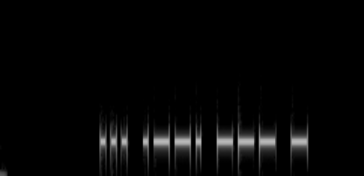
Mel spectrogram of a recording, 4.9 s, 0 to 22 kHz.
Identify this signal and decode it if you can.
Morse code, heard as a keyed tone, about 17 wpm, 700 Hz. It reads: SPOT
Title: Four Letter Words - 17wpm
